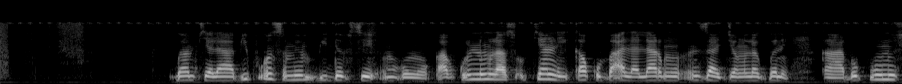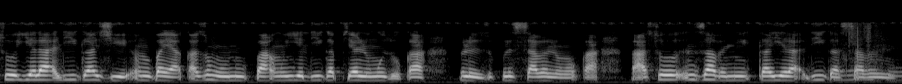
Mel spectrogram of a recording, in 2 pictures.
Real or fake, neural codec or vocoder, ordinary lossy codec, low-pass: real; none; MP3, 64 kbps; 7.2 kHz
